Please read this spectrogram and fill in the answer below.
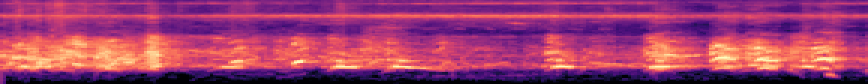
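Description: Boar-hunting dogs yelping and barking in a rapid string of short, high calls that come in bunches.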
